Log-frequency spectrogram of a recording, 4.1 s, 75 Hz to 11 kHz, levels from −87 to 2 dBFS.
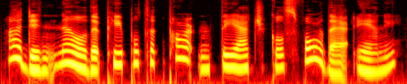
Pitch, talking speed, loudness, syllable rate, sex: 220 Hz, 175 wpm, -17 LUFS, 4.2 syllables/s, female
